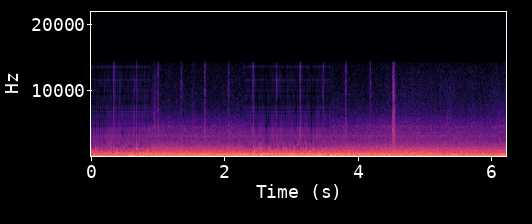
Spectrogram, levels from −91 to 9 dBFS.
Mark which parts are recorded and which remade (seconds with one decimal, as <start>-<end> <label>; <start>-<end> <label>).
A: 0.0-0.9 remade; 0.9-2.3 recorded; 2.3-3.6 remade; 3.6-6.2 recorded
